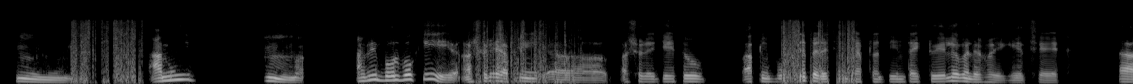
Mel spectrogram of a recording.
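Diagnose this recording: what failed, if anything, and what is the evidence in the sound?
At the codec stage, the speech was squeezed through Opus voice compression in its SILK mode at a rate that points to about 10 kbps. Nothing survives above roughly 8.6 kHz, and the coarse excitation coding leaves the speech muffled, hoarse and slightly robotic throughout.

In the analogue wiring, a loose connector crackle appears as a worn contact repeatedly makes and breaks. It chops the signal into irregular bursts of scratching from 0.71 to 1.43 s, 4.76 to 5.81 s, and 7.82 to 8.56 s.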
